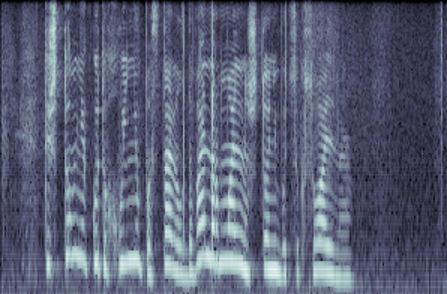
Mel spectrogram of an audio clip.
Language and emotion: Russian, angry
